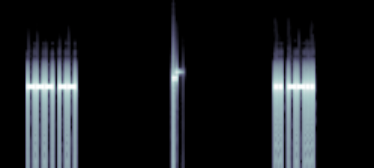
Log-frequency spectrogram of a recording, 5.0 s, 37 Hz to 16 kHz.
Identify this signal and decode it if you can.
Morse code, heard as a keyed tone, about 42 wpm, 700 Hz. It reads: OM IZ
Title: Top Two Letter Combinations in Words 40wpm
